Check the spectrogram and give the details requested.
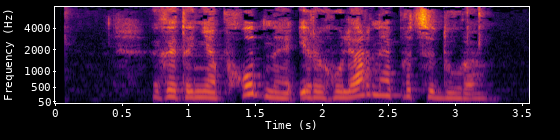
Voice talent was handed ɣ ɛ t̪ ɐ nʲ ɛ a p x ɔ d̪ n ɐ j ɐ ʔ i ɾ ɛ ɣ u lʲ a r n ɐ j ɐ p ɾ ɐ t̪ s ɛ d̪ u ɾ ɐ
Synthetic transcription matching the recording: ɣ ɛ t̪ ɐ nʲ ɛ a p x ɔ d̪ n ɐ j ɐ ʔ i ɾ ɛ ɣ u lʲ a r n ɐ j ɐ p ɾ ɐ t̪ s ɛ d̪ u ɾ ɐ

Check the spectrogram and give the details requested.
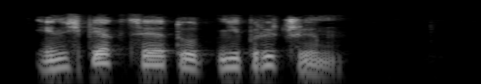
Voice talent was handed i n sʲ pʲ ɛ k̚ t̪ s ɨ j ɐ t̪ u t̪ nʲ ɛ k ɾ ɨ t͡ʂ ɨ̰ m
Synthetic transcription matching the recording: i n sʲ pʲ ɛ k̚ t̪ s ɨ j ɐ t̪ u t̪ nʲ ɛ p ɾ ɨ t͡ʂ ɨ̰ m

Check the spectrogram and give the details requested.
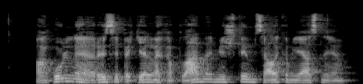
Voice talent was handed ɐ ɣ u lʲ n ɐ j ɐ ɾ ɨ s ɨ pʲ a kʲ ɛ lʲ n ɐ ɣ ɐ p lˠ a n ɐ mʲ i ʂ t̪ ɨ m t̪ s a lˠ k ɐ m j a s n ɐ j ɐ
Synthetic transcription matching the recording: a ɣ u lʲ n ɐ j ɐ ɾ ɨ s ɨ pʲ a kʲ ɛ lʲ n ɐ ɣ ɐ p lˠ a n ɐ mʲ i ʂ t̪ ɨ m t̪ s a lˠ k ɐ m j a s n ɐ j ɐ

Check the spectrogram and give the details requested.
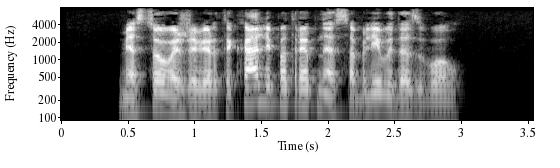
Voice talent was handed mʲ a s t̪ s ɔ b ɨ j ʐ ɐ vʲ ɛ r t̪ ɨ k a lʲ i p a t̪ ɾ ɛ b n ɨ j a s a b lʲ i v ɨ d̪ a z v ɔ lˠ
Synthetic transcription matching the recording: mʲ a s t̪ s ɔ v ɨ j ʐ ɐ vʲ ɛ r t̪ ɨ k a lʲ i p a t̪ ɾ ɛ b n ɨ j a s a b lʲ i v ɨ d̪ a z v ɔ lˠ

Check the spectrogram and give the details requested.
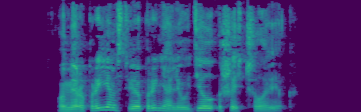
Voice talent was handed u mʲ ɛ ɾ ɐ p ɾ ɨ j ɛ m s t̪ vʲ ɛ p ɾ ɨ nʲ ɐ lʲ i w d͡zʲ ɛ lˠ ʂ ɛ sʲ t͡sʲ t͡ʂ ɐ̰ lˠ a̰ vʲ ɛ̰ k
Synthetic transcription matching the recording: u mʲ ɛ ɾ ɐ p ɾ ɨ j ɛ m s t̪ vʲ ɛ p ɾ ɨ nʲ a lʲ i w d͡zʲ ɛ lˠ ʂ ɛ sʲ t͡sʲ t͡ʂ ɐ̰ lˠ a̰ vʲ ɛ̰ k

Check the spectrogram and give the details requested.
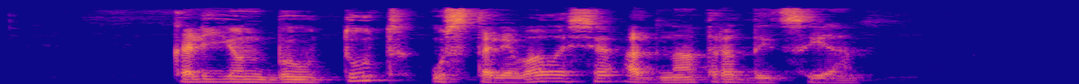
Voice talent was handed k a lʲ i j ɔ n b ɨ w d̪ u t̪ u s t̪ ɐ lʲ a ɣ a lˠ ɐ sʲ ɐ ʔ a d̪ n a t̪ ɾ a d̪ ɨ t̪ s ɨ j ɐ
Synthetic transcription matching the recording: k a lʲ i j ɔ n b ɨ w t̪ u t̪ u s t̪ ɐ lʲ a v a lˠ ɐ sʲ ɐ ʔ a d̪ n a t̪ ɾ a d̪ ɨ t̪ s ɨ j ɐ

